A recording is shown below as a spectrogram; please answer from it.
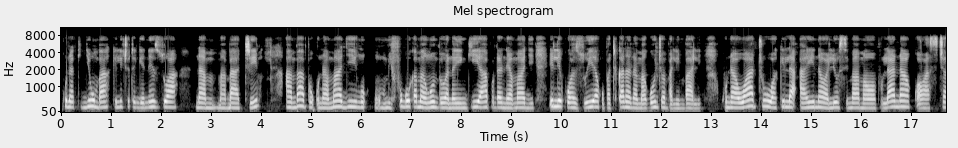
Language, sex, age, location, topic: Swahili, female, 25-35, Mombasa, agriculture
